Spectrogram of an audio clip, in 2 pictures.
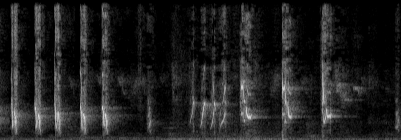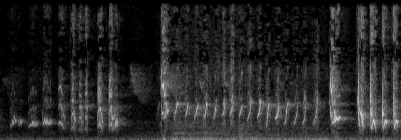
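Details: Green magpie (cucak kombo) song used as a master recording for songbirds: rapid staccato chirps, then a fast rattling trill of clipped notes and bursts of bright chirping, over a faint low hum.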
